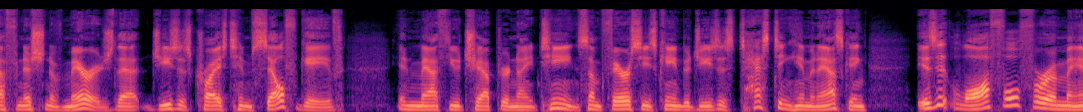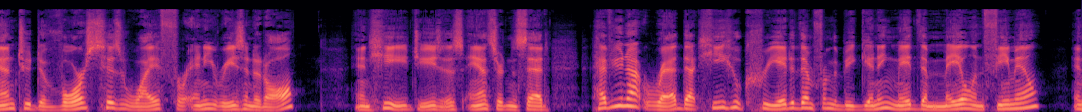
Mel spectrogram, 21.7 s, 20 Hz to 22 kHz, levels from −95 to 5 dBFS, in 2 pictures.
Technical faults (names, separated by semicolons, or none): clock slip clicks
